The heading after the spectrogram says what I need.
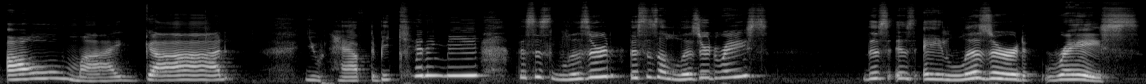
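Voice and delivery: can't believe what the card shows; stunned disbelief. Real, not acted. To viewers, shocked by a lizard in the card, astonished.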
